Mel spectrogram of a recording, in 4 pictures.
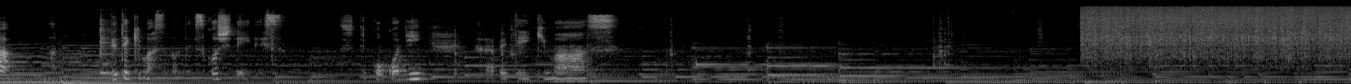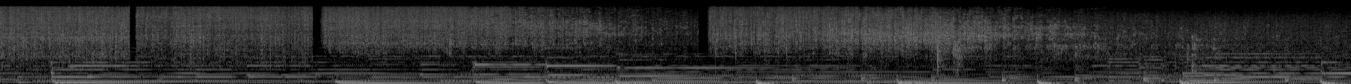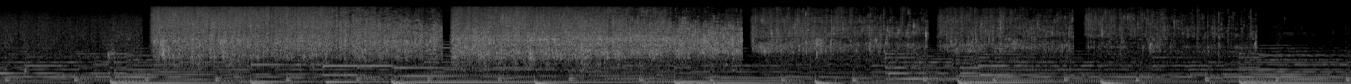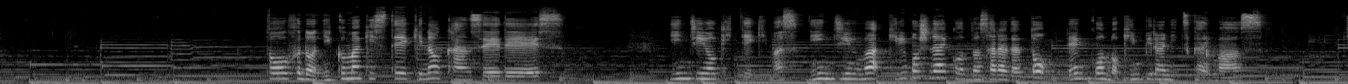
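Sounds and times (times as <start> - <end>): soft background music: 0.0 - 54.0
food sizzling in oil: 10.8 - 39.6.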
